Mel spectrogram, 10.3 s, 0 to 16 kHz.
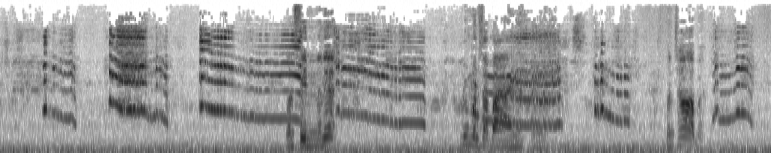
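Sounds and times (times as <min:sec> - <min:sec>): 
low rumble: 0:00.0 - 0:10.2
otter squealing while being scratched by a person: 0:00.5 - 0:08.6, 0:09.5 - 0:10.1
speech: 0:03.8 - 0:04.6, 0:06.2 - 0:07.4, 0:08.9 - 0:09.5.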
